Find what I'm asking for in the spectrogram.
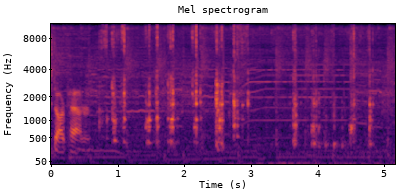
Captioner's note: tool clicking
